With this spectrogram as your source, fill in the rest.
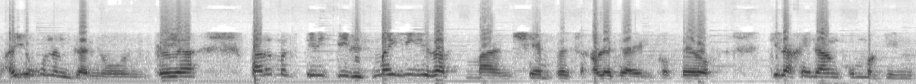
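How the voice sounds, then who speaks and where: A middle-aged man with a Filipino accent and a husky voice, telling his personal story haltingly and candidly in a radio interview. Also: fairly high pitch, low-quality recording. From Philippines. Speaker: guest telling his life story, a stage performer. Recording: radio show with music bed. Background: background music.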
